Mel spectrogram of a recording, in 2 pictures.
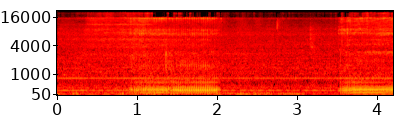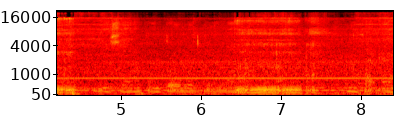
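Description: An English bulldog snores loudly in long, rumbling, rasping breaths, strikingly humanlike.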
